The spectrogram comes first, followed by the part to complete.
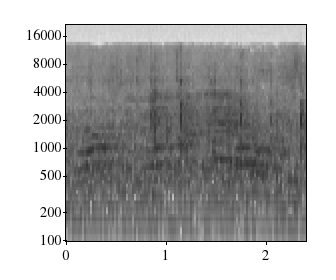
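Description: Distant voices of players and spectators calling out over a steady outdoor background hum, with no clear words.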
